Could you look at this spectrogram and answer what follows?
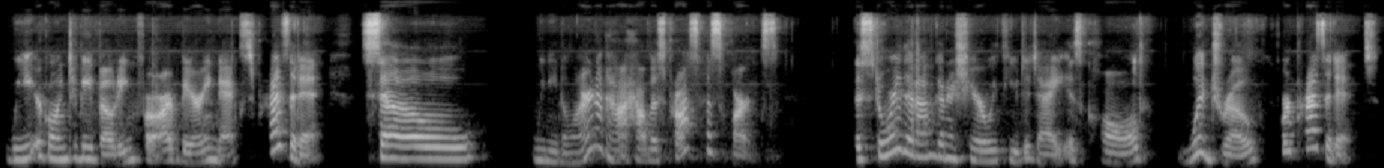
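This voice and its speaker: A woman reading a children's storybook aloud as a school teacher, in an expressive, deliberate manner addressed to young listeners. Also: medium pitch, creaky, rough recording. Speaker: elementary school math coach reading to pupils.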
